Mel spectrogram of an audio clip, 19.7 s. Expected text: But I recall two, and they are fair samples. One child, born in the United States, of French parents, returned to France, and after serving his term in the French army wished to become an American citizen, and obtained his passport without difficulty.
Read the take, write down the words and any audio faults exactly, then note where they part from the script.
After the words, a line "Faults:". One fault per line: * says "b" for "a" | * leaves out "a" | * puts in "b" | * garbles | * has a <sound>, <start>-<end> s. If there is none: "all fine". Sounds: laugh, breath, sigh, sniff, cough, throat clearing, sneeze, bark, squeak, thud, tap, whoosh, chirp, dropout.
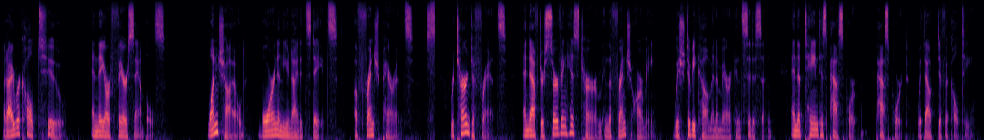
But I recall two, and they are fair samples. One child, born in the United States, of French parents, returned to France, and after serving his term in the French army wished to become an American citizen, and obtained his passport passport without difficulty.
Faults:
* has a laugh, 8.5-8.7 s
* puts in "passport"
